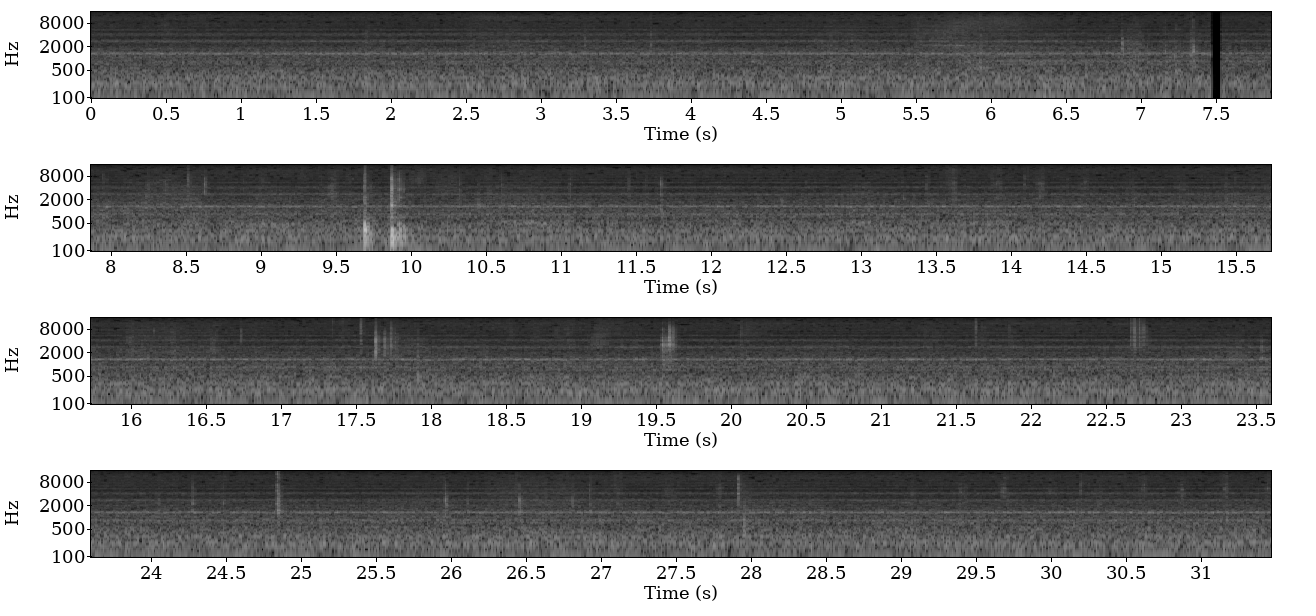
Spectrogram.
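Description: Sparse small clicks and taps from a screwdriver removing small screws from a handheld radio's case as the radio is handled, over a steady hiss with a faint high steady tone. The loudest is a pair of clicks about ten seconds in.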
